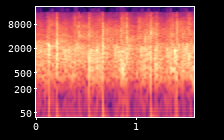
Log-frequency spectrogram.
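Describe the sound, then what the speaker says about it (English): Brief, lively applause from an audience honouring speakers at the close of an integrative East-West sports medicine forum, with quick dense clapping that lasts under two seconds. "Let's give these guys a round of applause."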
